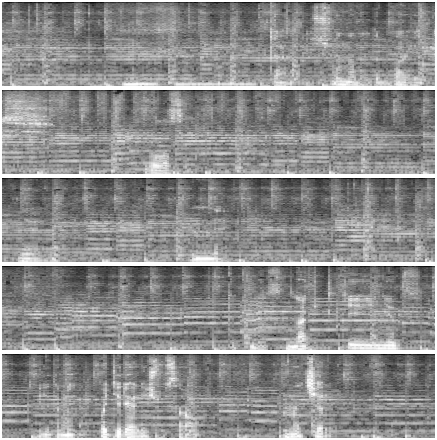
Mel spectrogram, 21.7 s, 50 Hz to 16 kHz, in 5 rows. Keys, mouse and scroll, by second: 1.1 alt+click, 1.7-6.1 drag, 11.3 alt+click, 11.7-15.6 alt+drag, 15.6 click, 16.4-20.8 alt+drag.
